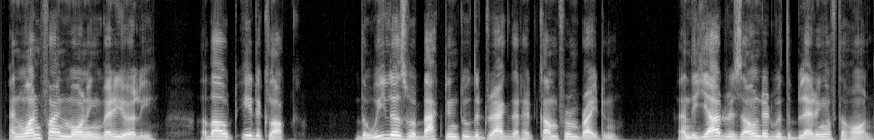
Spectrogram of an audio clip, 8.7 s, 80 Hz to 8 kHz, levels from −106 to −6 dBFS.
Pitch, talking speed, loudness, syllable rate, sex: 135 Hz, 200 wpm, -19 LUFS, 6.3 syllables/s, male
